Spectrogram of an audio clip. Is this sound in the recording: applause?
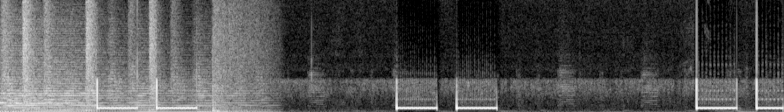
no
